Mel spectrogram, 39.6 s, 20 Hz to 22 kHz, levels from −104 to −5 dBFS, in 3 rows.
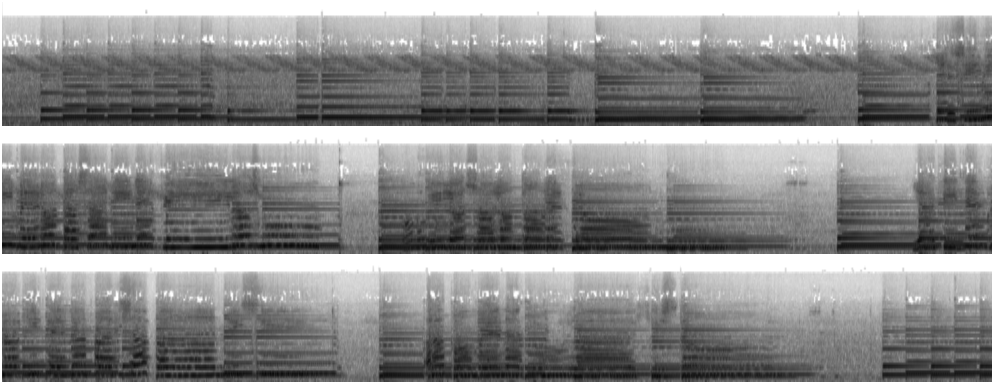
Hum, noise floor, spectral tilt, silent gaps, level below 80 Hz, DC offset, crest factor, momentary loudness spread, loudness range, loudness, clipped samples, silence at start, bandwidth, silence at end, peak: none; -40 dBFS; -6.5 dB/octave; none; -40 dBFS; under 0.1%; 14 dB; 7 LU; 4 LU; -15 LUFS; under 0.1%; 0 s; 10.5 kHz; 0 s; -2 dBFS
